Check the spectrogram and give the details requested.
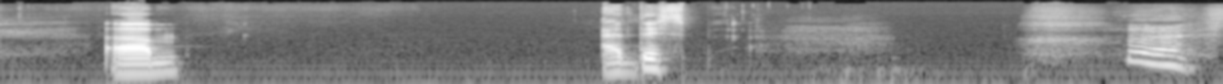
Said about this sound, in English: Yawning a lot today.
